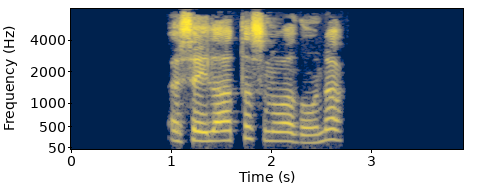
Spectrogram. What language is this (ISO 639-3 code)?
kab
